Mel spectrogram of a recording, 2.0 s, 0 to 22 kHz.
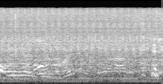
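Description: Suzuki Santana 4x4's engine idling with a low steady hum, under the background chatter of onlookers' voices.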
